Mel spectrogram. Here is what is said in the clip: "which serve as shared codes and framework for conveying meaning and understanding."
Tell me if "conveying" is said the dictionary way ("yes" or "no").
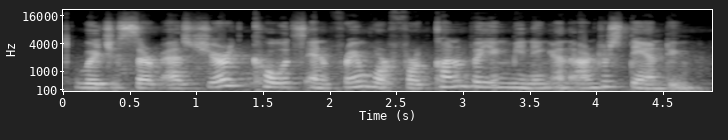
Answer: yes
